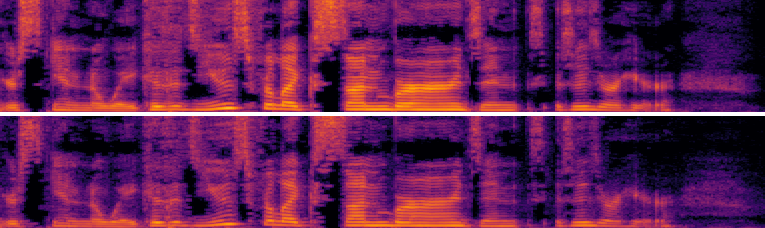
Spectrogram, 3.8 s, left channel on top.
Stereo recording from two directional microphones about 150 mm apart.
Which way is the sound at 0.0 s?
30° left (ahead or behind).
